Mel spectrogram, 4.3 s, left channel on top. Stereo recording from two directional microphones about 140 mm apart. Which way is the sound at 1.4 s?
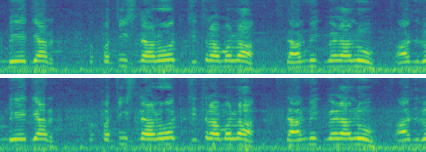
25° right (ahead or behind).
